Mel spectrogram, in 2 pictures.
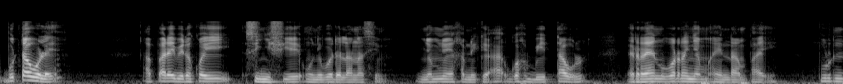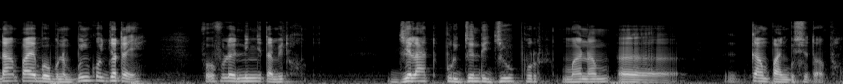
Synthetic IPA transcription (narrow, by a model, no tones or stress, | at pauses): butɐwulɛ | ɐpɐɾɛːbidɐkɔjsiɲifieʔunibɔdɐlɐnɐsḭm | ɲɔːmɲɔjixɐmnikɛʔa̰ɡɔxbitɐwulrɛːnwɐrnɐɲɐmʔɐ̰jndampaːjḭpurndampaːjibɔːbunɐmbuɲkɔɟɔtɛfo̰fulɐniɲːitɐmitx | ɟilatpurɟəndəɟiwpurmɐnɐmə | kɐmpaːɲbusitɔ̰ːp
